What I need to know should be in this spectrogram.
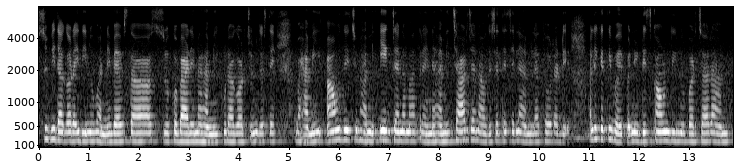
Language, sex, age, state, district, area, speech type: Nepali, female, 45-60, West Bengal, Darjeeling, rural, spontaneous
